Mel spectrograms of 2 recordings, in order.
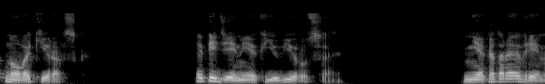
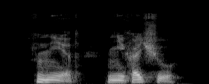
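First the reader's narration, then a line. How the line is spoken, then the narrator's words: Plain. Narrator (Russian): ответил заключенный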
